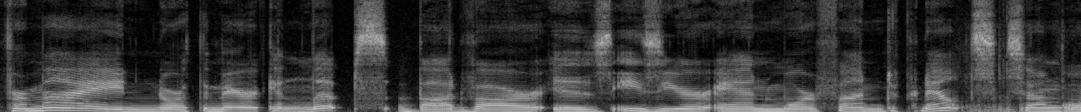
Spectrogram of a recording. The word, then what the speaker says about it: Bödvar: wave and that is Bodvar the bear. Actually, I think his name is pronounced more like Budvar because it's spelled with an umlaut. But for my North American lips, Bodvar is easier and more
